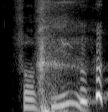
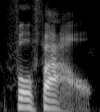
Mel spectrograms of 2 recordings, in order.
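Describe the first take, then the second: First: The second syllable sounds like 'few'. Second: The second syllable sounds like 'foul'. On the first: The speaker calls it right. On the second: The speaker calls it wrong.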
